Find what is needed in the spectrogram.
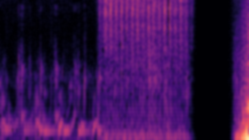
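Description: Animated outro sound effects: a short run of stepped, wavering blips with light ticks, then about a second of rapid, even ratchet-like clicking that stops suddenly near the end.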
